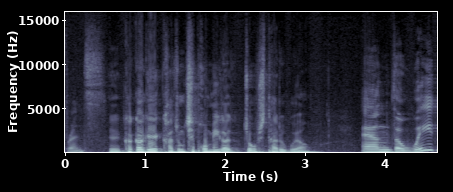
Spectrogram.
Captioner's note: speaking korean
